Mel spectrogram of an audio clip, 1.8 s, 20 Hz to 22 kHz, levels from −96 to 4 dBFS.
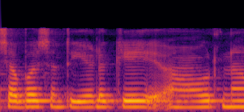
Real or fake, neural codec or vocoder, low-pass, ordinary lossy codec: real; none; none; none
